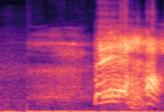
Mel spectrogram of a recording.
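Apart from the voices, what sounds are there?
sneeze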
